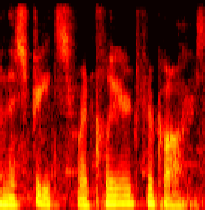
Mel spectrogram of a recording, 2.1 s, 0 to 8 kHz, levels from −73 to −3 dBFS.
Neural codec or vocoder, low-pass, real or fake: codec, 44.1 kHz, 2.6 kbps, DAC; 7.2 kHz; fake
